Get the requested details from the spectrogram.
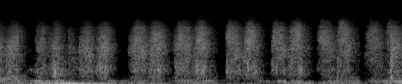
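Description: A small wooden-handled suede brush sweeps back and forth across the upper of a hollow, empty black suede leather ankle boot held in one hand. The repeated strokes give bright, airy scratching rubs, roughly one per second, over a steady low hum.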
